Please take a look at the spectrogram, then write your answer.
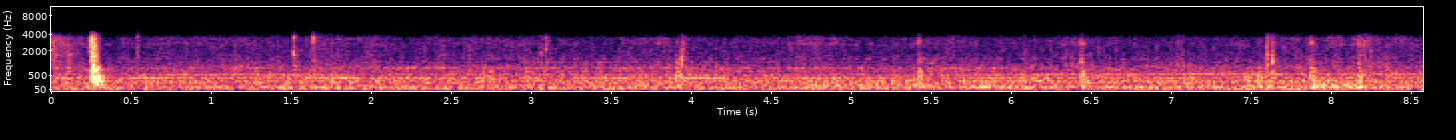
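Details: Citroen C3 Picasso driving: sharp, irregular knocks every second or so over soft road noise; worn stabiliser (sway bar) links, replacement takes about 15 minutes.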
